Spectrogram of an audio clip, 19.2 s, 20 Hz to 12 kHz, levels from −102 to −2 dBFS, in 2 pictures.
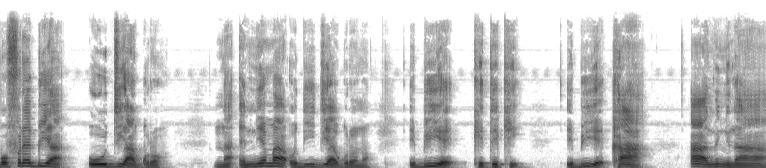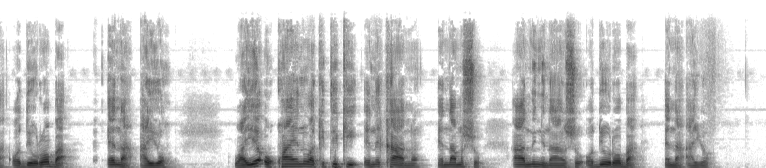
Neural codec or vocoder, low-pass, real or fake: none; 10.8 kHz; real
